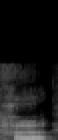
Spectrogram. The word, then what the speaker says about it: He: Yeah, I mean, He He Lifeng, to give him his uh yeah, He is always a confusing surname in in in in Chinese, but it's pronounced He.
